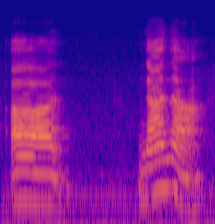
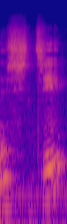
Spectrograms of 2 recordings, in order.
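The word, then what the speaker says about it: 七: be yon or shi, nana and shichi, that's another number too.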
